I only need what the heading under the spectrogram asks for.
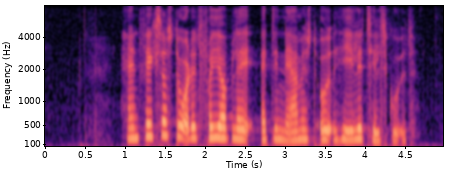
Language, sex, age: Danish, female, 39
